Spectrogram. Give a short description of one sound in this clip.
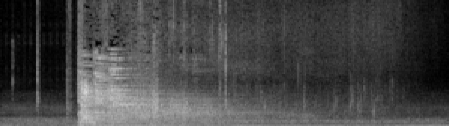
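A heavy door grinds open with a sudden deep rumble that slowly fades.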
